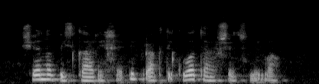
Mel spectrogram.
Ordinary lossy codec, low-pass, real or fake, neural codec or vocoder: Opus, 32 kbps; 7.2 kHz; real; none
